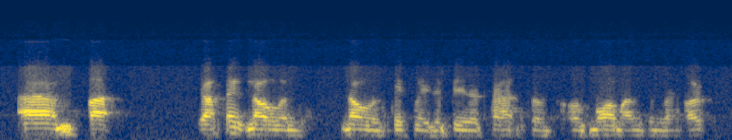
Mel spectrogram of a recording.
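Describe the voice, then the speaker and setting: Delivered at a very fast pace in a New Zealand accent, the speech stays monotone and flat while its loudness swings widely. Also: man, fairly low pitch for a man. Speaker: greyhound trainer. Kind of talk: radio interview. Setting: phone call.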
